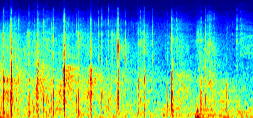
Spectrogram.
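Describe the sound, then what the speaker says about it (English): Scattered audience clapping at a school conference, a thin, uneven patter of separate hand claps, fairly quiet and with no talk over it. "can we have a huge round of applause?"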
